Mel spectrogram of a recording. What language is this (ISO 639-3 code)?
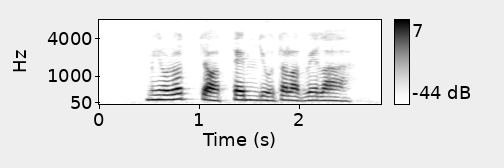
tha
